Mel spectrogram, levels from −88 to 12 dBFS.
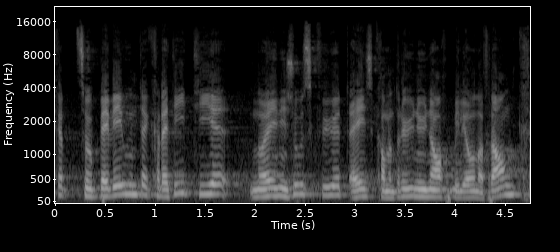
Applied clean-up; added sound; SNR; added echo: none; none; none; none.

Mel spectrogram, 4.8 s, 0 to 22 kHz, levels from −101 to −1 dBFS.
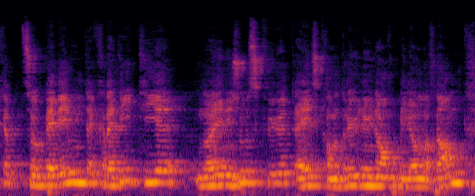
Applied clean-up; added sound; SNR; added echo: none; none; none; reverberation time 0.4 s.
